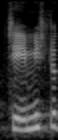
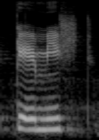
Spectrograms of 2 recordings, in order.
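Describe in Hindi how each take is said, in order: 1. यह शब्द ch ध्वनि से शुरू होता है। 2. यह शब्द k ध्वनि से शुरू होता है। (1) "इसको हम चेमिस्ट तो पढ़ नहीं रहे हैं" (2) "सी एच को हम का भी पढ़ते हैं"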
